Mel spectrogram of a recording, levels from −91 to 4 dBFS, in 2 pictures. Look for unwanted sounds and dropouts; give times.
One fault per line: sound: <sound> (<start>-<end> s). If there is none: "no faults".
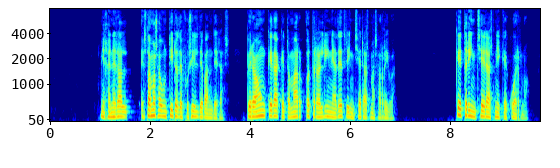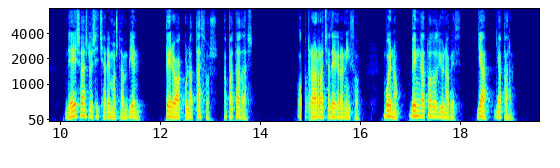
sound: dropout (14.8-14.9 s)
